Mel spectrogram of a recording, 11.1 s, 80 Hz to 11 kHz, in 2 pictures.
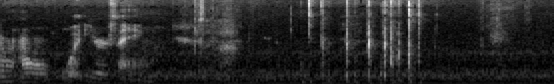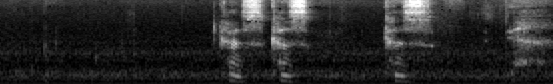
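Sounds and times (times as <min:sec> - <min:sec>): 
speech: 0:00.0 - 0:02.5, 0:07.8 - 0:08.7, 0:09.4 - 0:09.9
low steady hum: 0:00.0 - 0:11.0
typing on a computer keyboard: 0:03.0 - 0:04.3.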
